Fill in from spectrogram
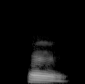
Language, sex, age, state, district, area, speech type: Manipuri, male, 45-60, Manipur, Imphal East, rural, conversation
